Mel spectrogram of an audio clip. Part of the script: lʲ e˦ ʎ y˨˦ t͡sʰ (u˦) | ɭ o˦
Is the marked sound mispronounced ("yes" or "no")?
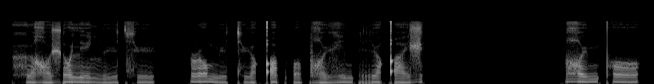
yes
